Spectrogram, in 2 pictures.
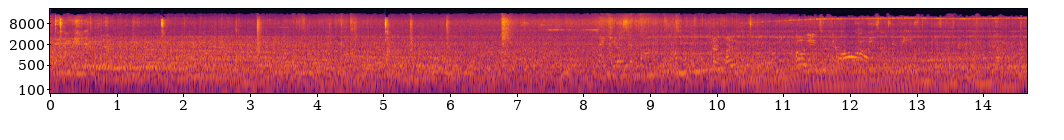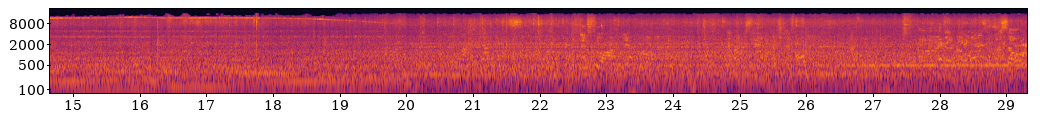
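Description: Interior sound of a 2015 Nova Bus LFS city bus under way: the diesel engine and drivetrain run steadily, the engine note shifting in pitch several times. A faint high whine rises in about ten seconds in and fades out about ten seconds later.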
